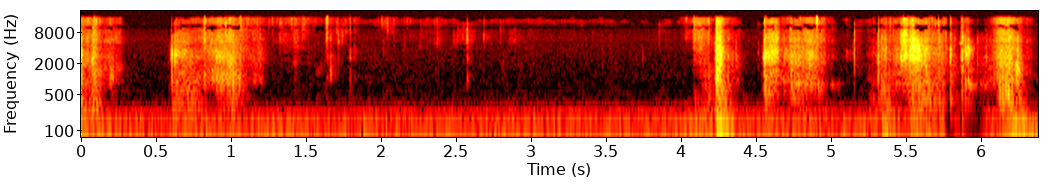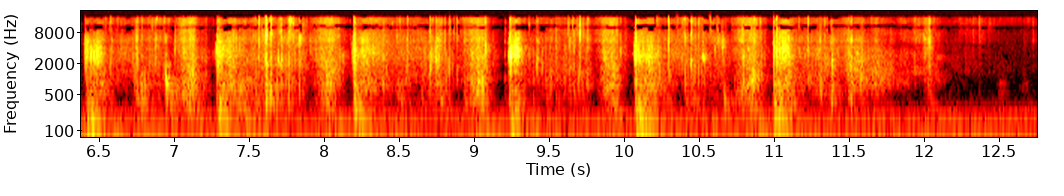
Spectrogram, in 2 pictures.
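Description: Hands kneading and squeezing a large lump of glittery slime with many things mixed in, making a dense run of small crackles and pops. There are two short squishes at the start, then a pause of about three seconds before the crackling runs on steadily.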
